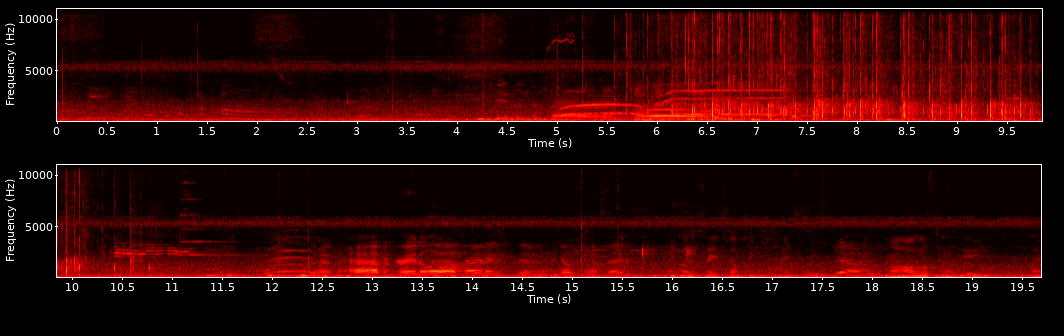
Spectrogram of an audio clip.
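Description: A small group clapping for about four seconds midway through, with voices calling out over and after the clapping, heard from a distance.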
